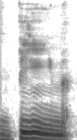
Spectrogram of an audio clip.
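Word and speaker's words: Bhima: is his name is beam b-h-i-m-a they usually don't pronounce the a spelled like bema but they just say beam this is a a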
